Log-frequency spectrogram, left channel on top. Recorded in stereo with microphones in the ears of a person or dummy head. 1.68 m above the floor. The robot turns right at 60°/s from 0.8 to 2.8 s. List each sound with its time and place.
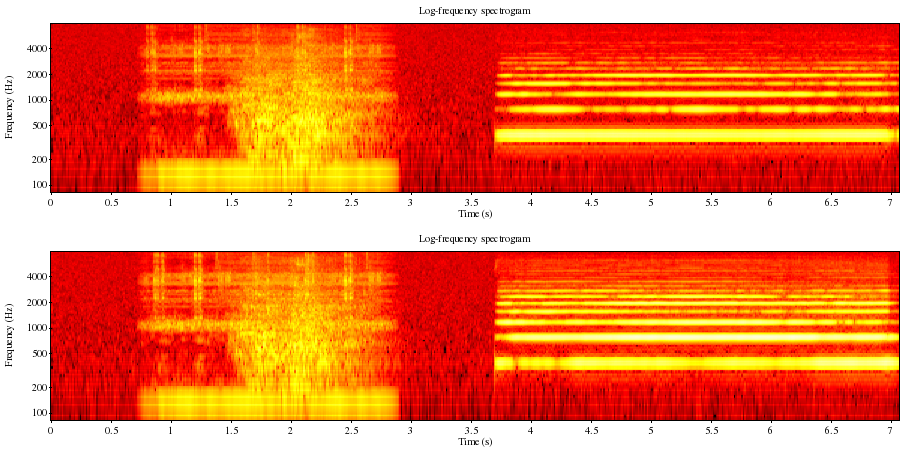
1.4 s a splash: 165° right, 2.5 m; by 2.7 s 90° right, 2.5 m
3.7 s a flute: 55° right (ahead or behind), 0.5 m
